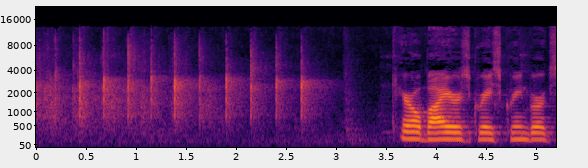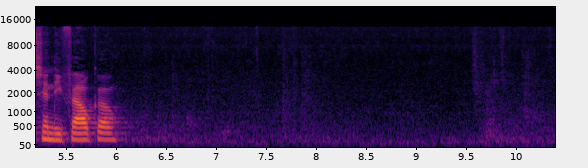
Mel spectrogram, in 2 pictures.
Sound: applause

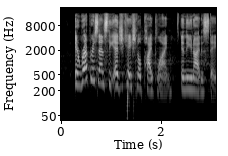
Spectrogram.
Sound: none

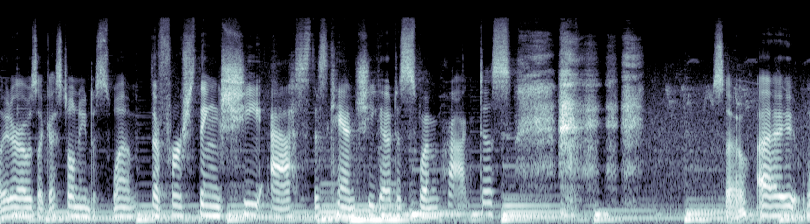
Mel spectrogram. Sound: laughs

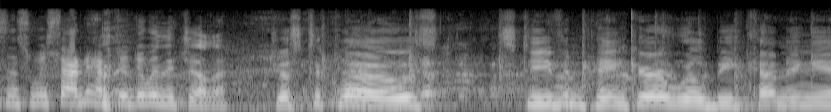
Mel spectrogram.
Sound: laughter

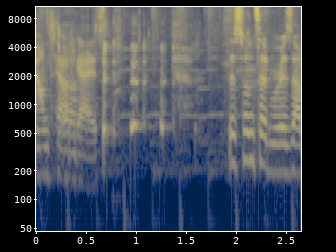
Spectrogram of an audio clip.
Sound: laughter

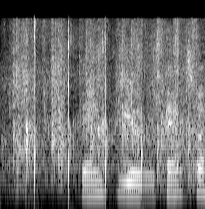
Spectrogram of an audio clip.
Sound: applause

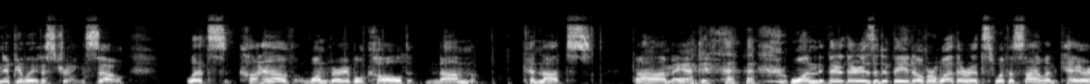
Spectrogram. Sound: laughing

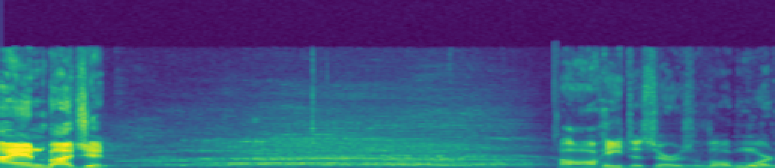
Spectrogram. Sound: boos

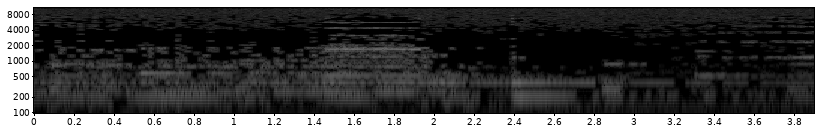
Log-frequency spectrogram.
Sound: phone rings

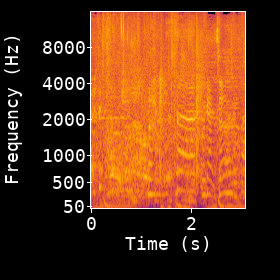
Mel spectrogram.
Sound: laughter; imitating maracas

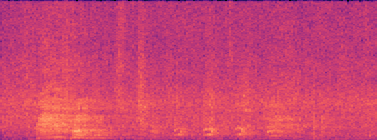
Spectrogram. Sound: laughter

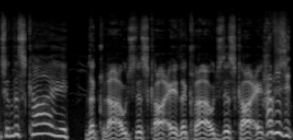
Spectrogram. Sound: sing-sing voice

